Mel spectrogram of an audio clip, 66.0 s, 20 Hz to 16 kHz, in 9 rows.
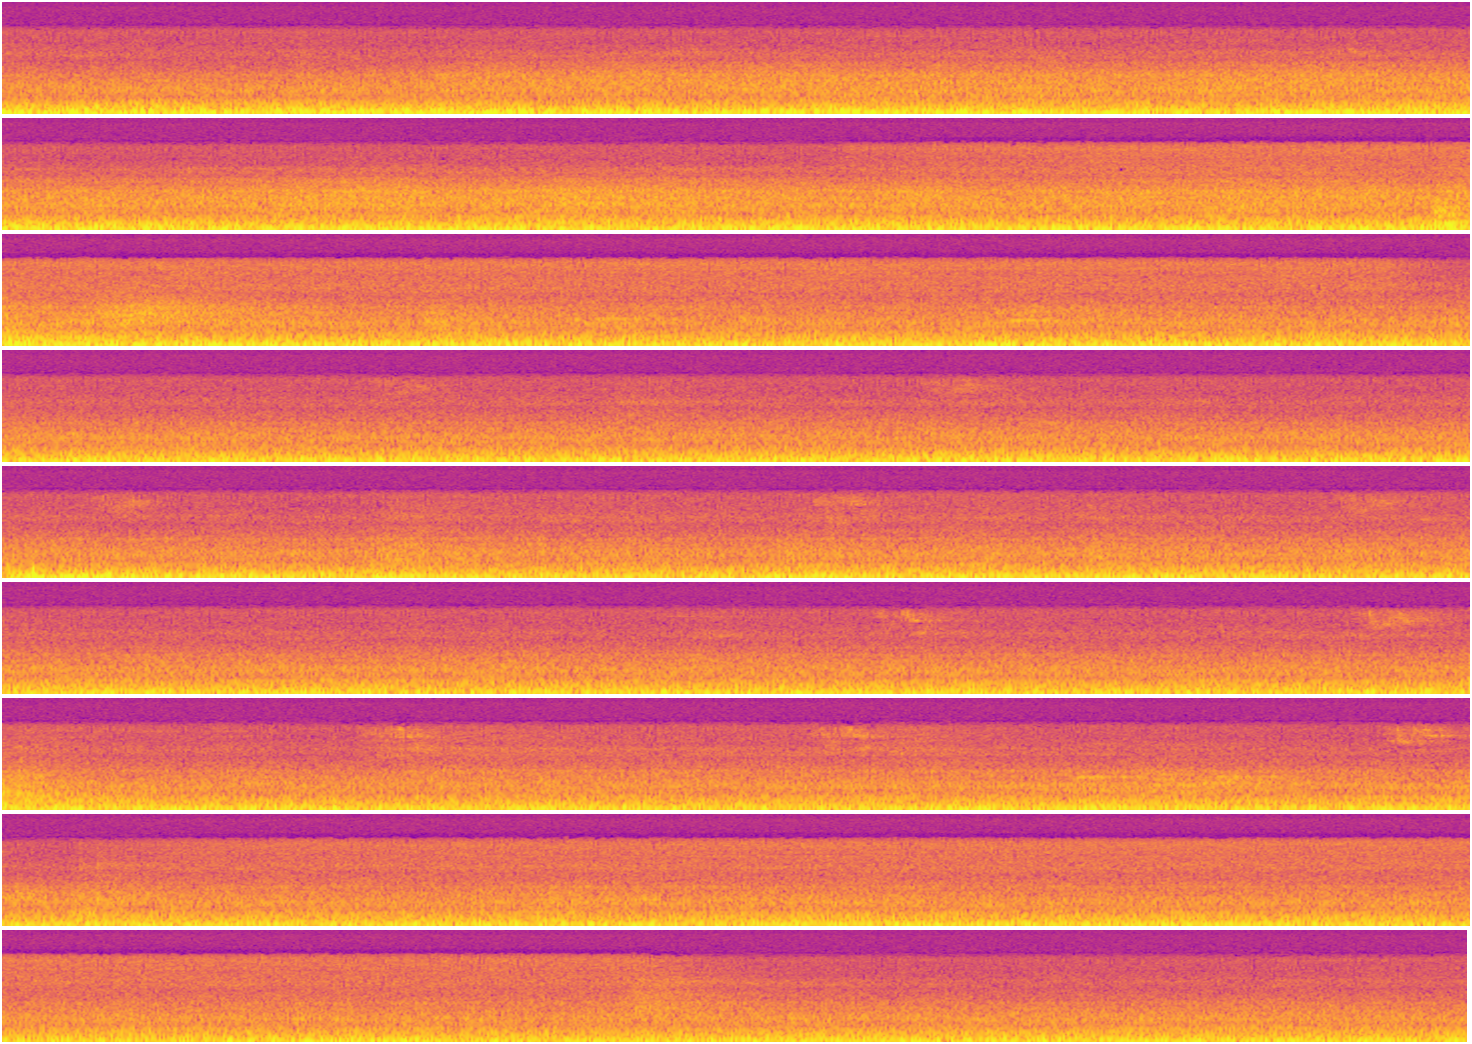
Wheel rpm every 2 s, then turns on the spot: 0, 0, 0, 0, 0, 0, 0, 0, 0, 0, 0, 0, 0, 0, 0, 0, 0, 0, 0, 0, 0, 0, 0, 0, 0, 0, 0, 0, 0, 0, 0, 0, 0.
none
